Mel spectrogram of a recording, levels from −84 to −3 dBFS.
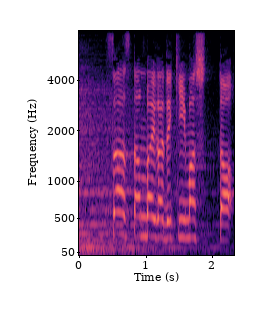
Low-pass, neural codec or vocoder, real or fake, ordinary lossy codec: none; none; real; none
